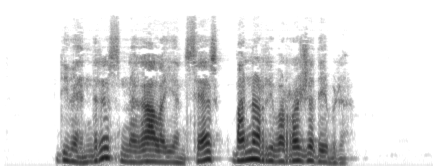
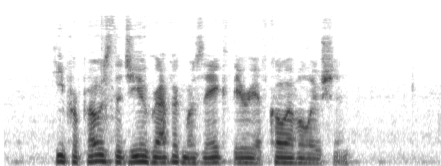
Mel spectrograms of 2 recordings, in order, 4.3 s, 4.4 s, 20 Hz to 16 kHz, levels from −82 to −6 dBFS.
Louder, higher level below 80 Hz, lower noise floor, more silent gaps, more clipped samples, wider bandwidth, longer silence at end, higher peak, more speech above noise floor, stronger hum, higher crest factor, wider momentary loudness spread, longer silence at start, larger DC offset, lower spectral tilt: first, -22 LUFS vs -25 LUFS; about the same, -56 dBFS vs -52 dBFS; first, -75 dBFS vs -61 dBFS; neither; neither; about the same, 11 kHz vs 11 kHz; about the same, 0.85 s vs 0.95 s; first, -2 dBFS vs -10 dBFS; first, 54 dB vs 37 dB; neither; first, 22 dB vs 16 dB; about the same, 10 LU vs 8 LU; about the same, 0.55 s vs 0.55 s; neither; about the same, -6.5 dB/octave vs -7.5 dB/octave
